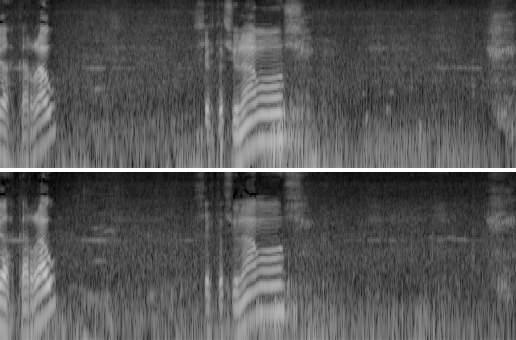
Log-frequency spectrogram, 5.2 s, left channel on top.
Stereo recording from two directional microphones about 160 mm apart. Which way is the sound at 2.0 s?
Centre (ahead or behind).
